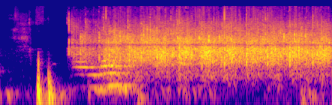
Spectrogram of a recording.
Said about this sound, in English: You can't see the people, but I hope you can hear their applause.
